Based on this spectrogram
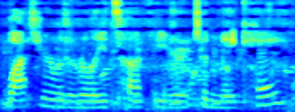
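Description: Against loud background noise, a woman's voice comes through with a dry sound and no echo. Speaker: farm vlogger. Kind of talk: casual vlog commentary. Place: market. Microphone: phone near.

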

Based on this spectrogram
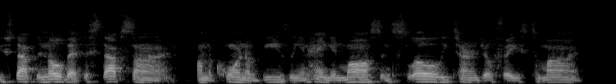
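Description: The intonation remains fairly even. Someone reads in an unforced voice.

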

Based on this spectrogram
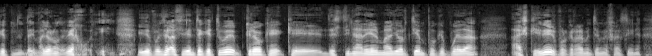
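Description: On a very clean recording with a silent background, a man with an unremarkable speaking voice talks fairly slowly at a fairly low pitch, his intonation lively. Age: 60s. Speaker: musician and writer. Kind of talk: casual chat.

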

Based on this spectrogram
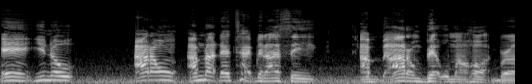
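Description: A man in an animated tone, dry sound with no echo, light background noise. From South Carolina. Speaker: car culture vlogger. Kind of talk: casual vlog recap. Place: car. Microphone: phone near.

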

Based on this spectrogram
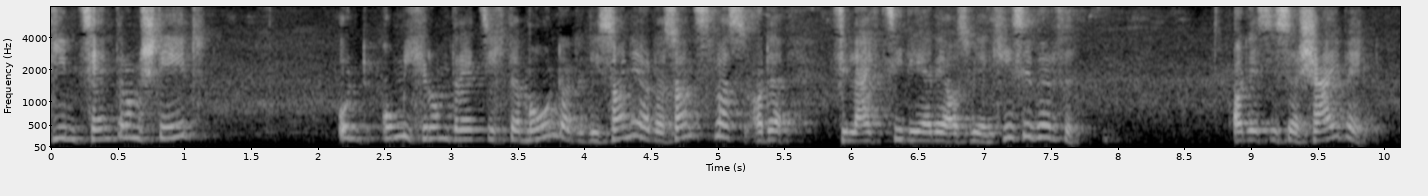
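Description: A man speaks at a moderate pace in a high pitch with ordinary pitch variation. Noticeable background noise and audible room echo surround him. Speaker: spiritual speaker. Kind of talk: lecture. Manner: talks nonstop.

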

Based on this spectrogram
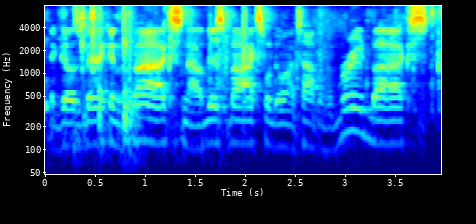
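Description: Loud background noise surrounds a man's voice. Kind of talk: tutorial. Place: workshop.

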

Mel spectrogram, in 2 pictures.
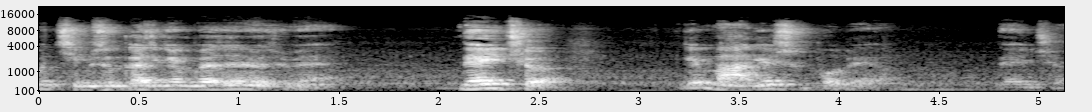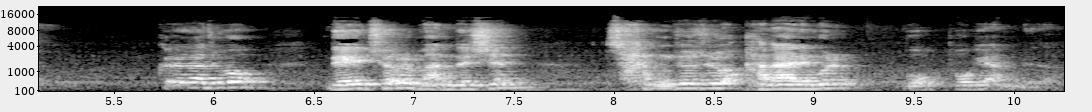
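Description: A man speaks with audible room echo. Noticeable background noise sits behind him. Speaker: pastor. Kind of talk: sermon. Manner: animated.

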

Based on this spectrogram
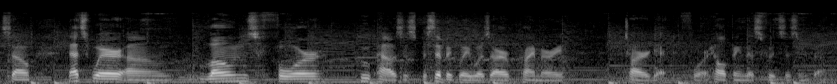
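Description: A man with a fairly low pitch speaks at a moderate pace, with ordinary pitch variation and long, frequent pauses. Clear music plays in the background, and the sound is dry with no echo. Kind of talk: interview answer. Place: garden.

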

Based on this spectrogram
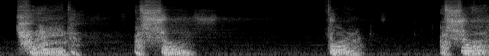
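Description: This man talks at a very slow pace. Every word comes out very slowly. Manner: coaxing, sinister.

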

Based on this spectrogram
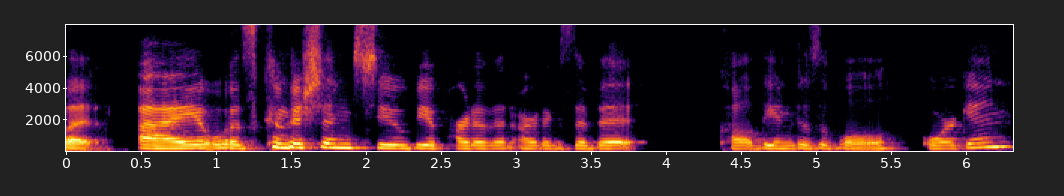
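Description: A woman with an American accent, medium in pitch, at a moderate pace and with fairly even intonation. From US Midwest. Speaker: visual artist. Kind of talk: panel presentation. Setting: video call.

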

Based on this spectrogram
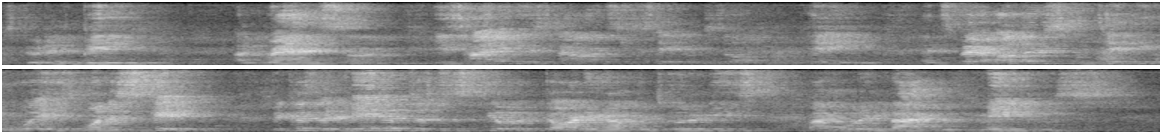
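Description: Over light background noise and strong room echo, a man uses a raised, projected voice at a fairly quick pace with fairly even intonation. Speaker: slam poet, teacher. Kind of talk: spoken word poetry performance. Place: stage.

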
